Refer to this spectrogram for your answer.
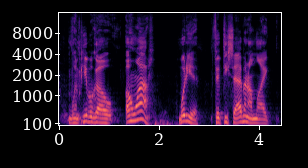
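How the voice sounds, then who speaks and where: With a New Jersey accent, a man talks at a fairly slow pace using lively intonation. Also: long, frequent pauses, very even loudness. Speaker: retired state trooper. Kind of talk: casual chat.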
